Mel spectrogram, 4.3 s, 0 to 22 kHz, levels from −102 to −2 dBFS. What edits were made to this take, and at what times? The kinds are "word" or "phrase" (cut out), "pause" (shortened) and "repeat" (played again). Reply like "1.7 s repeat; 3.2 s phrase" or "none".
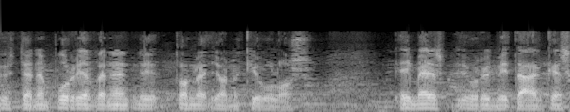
1.0 s word; 1.5 s word; 3.3 s word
